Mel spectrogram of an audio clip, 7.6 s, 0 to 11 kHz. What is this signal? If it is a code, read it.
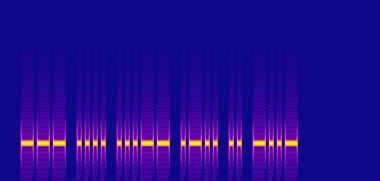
Morse code, heard as a keyed tone, about 15 wpm, 700 Hz. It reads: OH3LIX
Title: DXCC-100 Call Signs - 6 Characters - Repeated 2x - 15wpm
